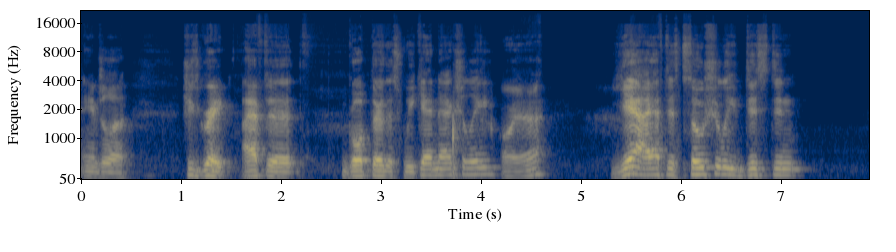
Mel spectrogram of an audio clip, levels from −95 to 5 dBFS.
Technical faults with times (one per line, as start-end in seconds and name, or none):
3.17-3.23 short concealed packet loss
5.95-6.03 burst of packet loss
